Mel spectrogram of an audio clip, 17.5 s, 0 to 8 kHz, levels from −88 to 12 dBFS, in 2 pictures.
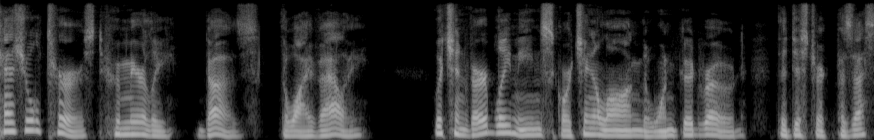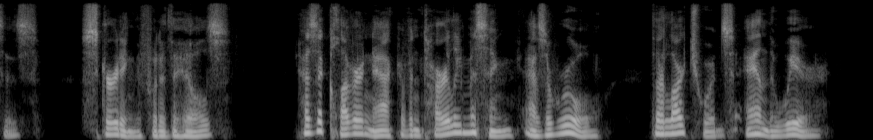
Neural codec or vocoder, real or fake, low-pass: none; real; 7.2 kHz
